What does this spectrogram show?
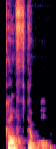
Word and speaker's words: comfortable: So for instance, here we have comfortable, comfortable. So so we have here the omission of O and R. So it doesn't sound comfortable.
